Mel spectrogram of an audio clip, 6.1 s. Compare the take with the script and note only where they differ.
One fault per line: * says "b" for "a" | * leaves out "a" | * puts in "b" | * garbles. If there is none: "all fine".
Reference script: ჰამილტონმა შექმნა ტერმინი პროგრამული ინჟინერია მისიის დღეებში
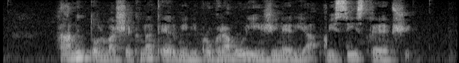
all fine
